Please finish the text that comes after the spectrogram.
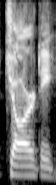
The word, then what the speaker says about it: Geordie: Yes, it's Geordie. It's Geordie. Yes, you know, somebody that went to college with him actually contacted me to let me know that.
